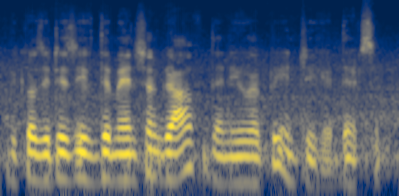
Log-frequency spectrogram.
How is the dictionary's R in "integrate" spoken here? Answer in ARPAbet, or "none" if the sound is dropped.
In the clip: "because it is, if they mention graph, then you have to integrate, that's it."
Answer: none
